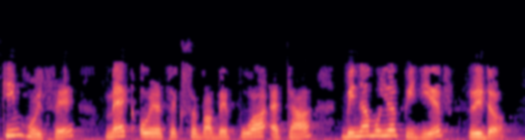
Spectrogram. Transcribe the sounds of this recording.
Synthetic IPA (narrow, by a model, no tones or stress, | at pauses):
kimɦojsɛ | mɛkʰoasɛksɔɹbabɛpʊwaʔɛtabinamulijapidiepʰɹidɔ̰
